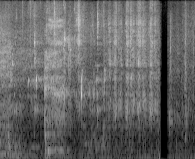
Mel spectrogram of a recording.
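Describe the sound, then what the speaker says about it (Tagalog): A toothbrush scrubs teeth in a bathroom with close, wet, rapid bristle strokes, continuous and fairly loud, pausing briefly near the end. "So, ayan, magtututbrush muna."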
